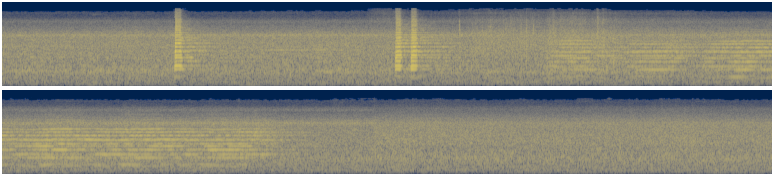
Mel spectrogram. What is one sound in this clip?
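Machinery hums steadily in a large echoing hall.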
